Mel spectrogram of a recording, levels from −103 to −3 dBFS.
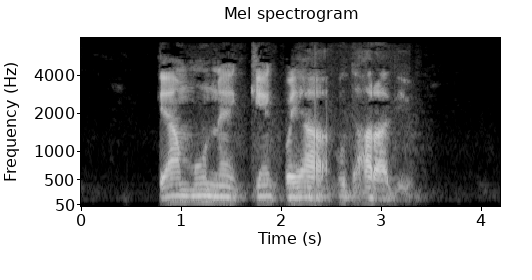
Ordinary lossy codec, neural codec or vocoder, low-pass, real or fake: MP3, 48 kbps; none; 7.2 kHz; real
